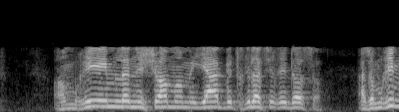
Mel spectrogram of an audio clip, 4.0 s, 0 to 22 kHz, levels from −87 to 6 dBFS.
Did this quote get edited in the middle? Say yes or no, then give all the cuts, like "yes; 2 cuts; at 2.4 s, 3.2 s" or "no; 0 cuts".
no; 0 cuts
